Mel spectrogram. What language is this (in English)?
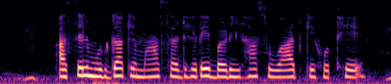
Chhattisgarhi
